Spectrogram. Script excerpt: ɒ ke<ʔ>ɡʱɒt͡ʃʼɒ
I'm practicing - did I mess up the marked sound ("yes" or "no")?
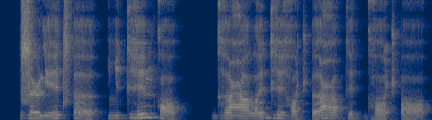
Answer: yes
